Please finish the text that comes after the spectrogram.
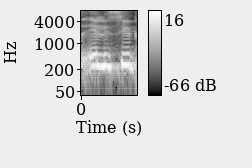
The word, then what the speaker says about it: elicit: ठीक है, और एक वर्ड और होता है, उसको भी प्रोनाउंसिएशन तो हम सेम ही करते हैं, ELI, थोड़ा सा ध्यान से देखिएगा, CIT। इस एलिसिट का मतलब होता है किसी से कोई खबर निकालना।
